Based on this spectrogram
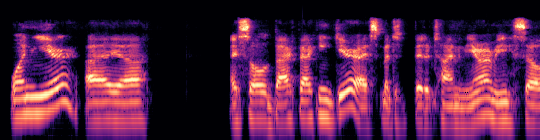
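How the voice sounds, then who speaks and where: Here is a man with a Canadian accent and a normal speaking voice. He sits at a medium pitch and keeps a moderate pace. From Eastern Canada, near Toronto. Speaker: long-distance skateboarder. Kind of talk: casual chat.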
